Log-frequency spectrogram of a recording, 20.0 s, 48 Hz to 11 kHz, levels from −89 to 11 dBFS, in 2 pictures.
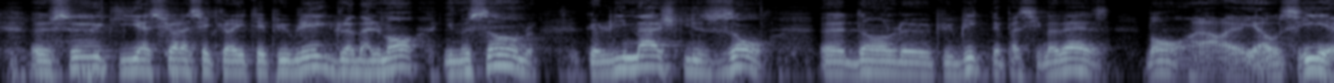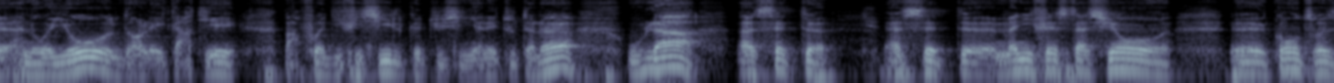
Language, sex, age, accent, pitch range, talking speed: French, male, 60-79, French, 105-135 Hz, 155 wpm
